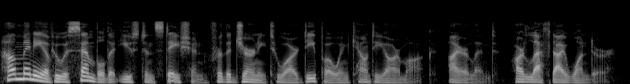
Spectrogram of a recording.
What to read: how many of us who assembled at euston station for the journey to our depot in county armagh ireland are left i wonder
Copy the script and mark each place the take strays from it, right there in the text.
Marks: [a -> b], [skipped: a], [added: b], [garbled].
how many of [skipped: us] who assembled at euston station for the journey to our depot in county armagh ireland are left i wonder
